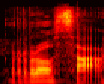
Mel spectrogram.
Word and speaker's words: Rosa: Got to roll your R, right? Rosa.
